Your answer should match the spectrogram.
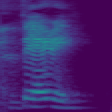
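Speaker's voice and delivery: "Very" dropping in pitch; firm falling Glaswegian "Very". Shown as a demonstration. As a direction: bring "Very" down at the end, short and sharp. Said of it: "go down".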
